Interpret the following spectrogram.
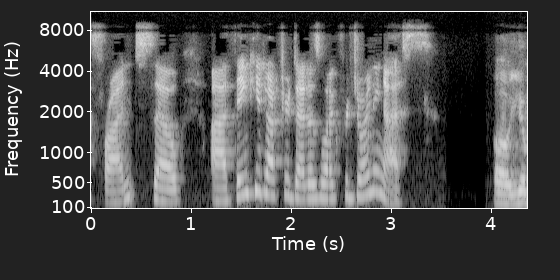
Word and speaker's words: Deitelzweig: Dead is like for joining us oh you're most welcome Kat and really appreciate you even pronouncing my name correct I am like your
